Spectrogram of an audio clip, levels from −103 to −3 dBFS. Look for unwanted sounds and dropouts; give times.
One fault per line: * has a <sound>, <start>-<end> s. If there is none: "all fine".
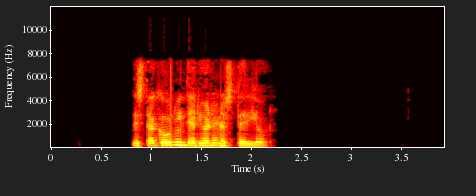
all fine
